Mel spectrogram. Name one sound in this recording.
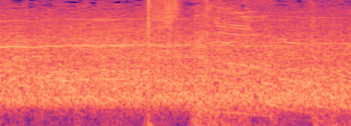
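A body thuds heavily onto a wrestling mat.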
